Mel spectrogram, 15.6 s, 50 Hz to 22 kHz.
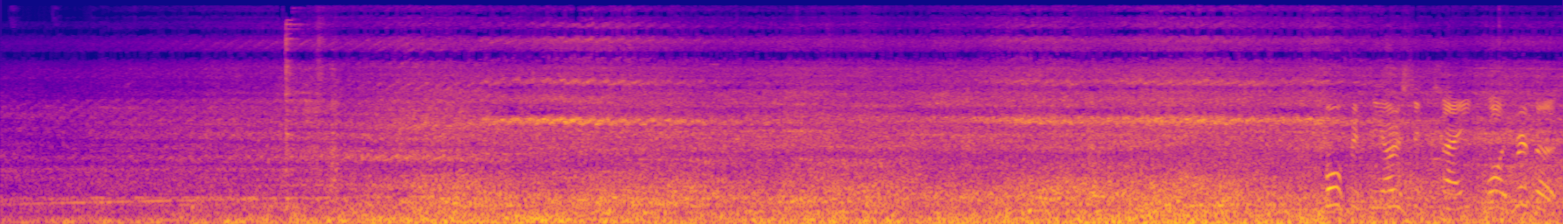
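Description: Class 450 electric train rumbling loudly through Camberley level crossing, a continuous close roar of wheels and carriages with a faint squeal, while someone speaks over it.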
